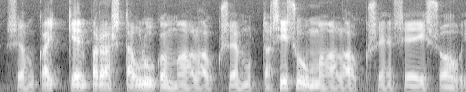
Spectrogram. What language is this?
Finnish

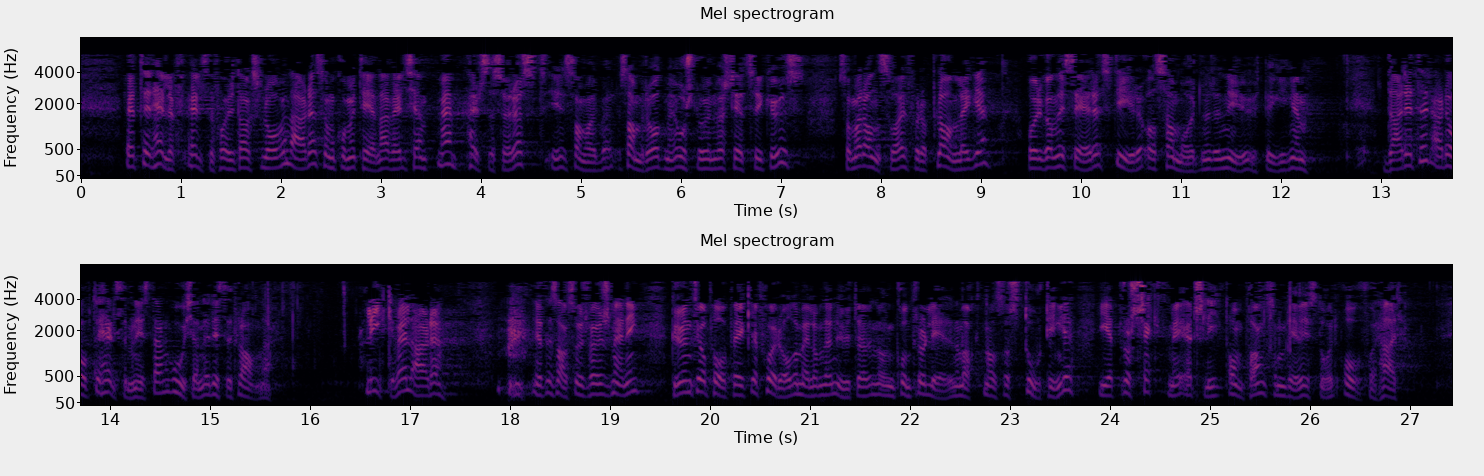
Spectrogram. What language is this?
Norwegian Bokmål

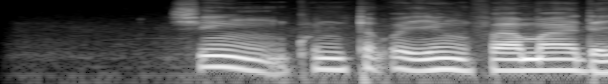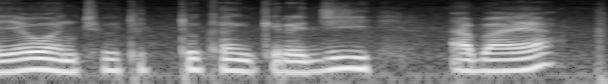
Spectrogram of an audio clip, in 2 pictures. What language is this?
Hausa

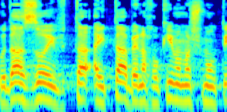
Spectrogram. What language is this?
Hebrew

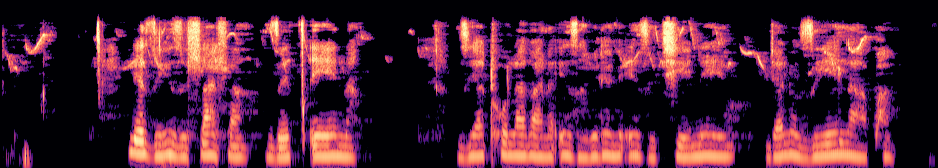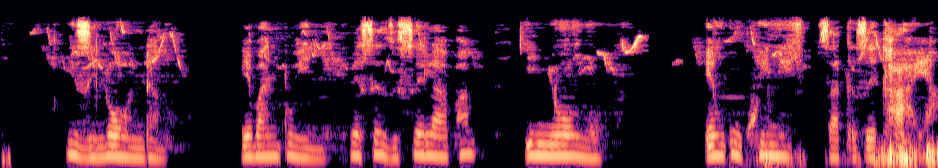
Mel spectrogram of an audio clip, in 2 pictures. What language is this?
North Ndebele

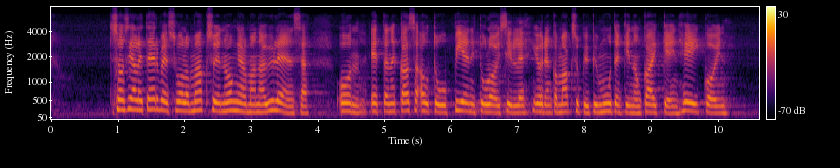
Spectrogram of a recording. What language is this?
Finnish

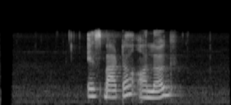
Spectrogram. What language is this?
Nepali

